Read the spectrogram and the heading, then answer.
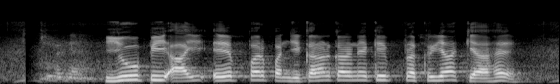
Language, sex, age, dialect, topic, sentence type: Hindi, male, 18-24, Marwari Dhudhari, banking, question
